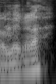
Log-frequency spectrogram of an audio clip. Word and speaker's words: aluminum: Anyway, so you know how in UK they call it aluminium and we call it aluminum. I love aluminium, but there's an extra I when they spell it versus us. Anyhow, that's why it makes it aluminium.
